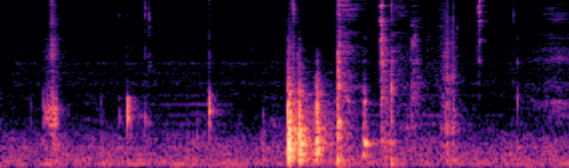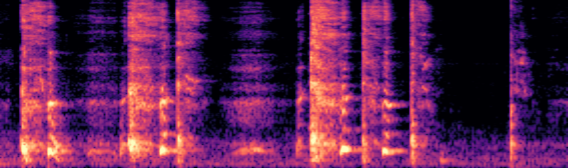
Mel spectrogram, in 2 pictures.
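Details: Incidental household noise during an eating recording at home: several short, harsh cough bursts in a quiet room, with a pause between groups; ordinary coughing.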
